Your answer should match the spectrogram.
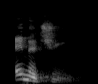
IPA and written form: ˈenədʒi (energy)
